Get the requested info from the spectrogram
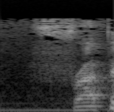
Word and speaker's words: frappe: We've got Frappe Day. And it says whether your accent is on the E, Frappe, or okay. You use a silent E. So I guess it would just be Frap.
